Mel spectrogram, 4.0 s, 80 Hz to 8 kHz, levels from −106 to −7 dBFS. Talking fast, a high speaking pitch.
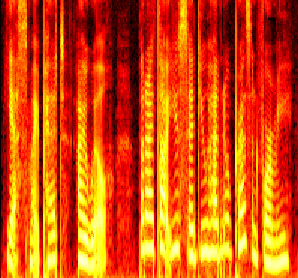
Yes: fast, 240 wpm; very high, 250 Hz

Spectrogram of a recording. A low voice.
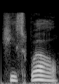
No: high, 190 Hz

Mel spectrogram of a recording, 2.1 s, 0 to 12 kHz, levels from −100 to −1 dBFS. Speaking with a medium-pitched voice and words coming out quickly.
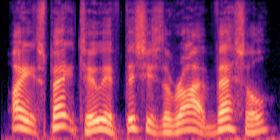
Yes: medium, 170 Hz; fast, 255 wpm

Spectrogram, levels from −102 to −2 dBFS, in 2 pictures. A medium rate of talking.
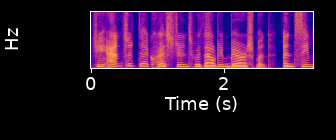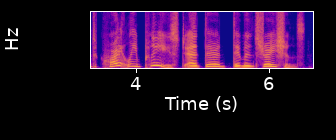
No: slow, 115 wpm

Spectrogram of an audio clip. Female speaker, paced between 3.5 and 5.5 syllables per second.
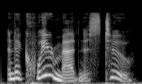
Yes: female; 4.7 syllables/s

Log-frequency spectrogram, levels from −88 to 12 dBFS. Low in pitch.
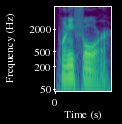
Yes: very low, 90 Hz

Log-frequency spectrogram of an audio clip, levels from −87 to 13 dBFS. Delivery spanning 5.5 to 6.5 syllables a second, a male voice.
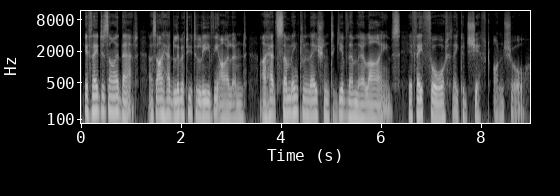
No: 4.9 syllables/s; male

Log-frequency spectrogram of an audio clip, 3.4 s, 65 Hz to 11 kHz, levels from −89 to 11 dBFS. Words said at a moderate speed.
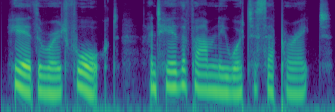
Yes: average, 195 wpm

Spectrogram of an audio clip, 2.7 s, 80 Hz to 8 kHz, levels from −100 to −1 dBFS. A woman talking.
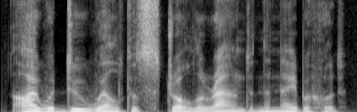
No: male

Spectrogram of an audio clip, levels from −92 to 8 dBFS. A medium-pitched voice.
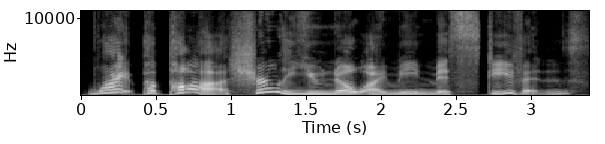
No: high, 240 Hz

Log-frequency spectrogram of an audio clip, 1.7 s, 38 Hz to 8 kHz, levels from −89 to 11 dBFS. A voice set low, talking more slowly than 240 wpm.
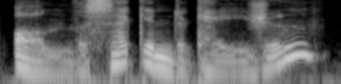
Yes: low, 115 Hz; average, 140 wpm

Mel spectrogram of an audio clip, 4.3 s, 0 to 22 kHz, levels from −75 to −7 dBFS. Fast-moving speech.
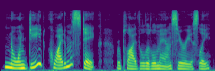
No: average, 140 wpm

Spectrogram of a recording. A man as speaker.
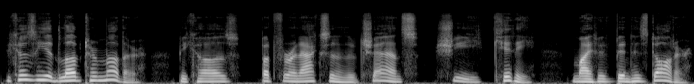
Yes: male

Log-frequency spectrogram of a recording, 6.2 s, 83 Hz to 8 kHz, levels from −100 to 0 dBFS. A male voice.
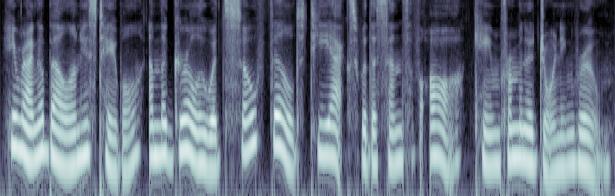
No: female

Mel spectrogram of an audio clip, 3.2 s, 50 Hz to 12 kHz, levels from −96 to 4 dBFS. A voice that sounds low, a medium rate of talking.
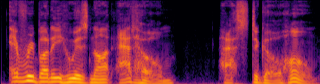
Yes: low, 115 Hz; average, 190 wpm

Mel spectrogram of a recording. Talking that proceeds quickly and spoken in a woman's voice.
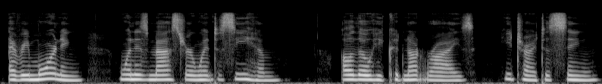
No: average, 180 wpm; female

